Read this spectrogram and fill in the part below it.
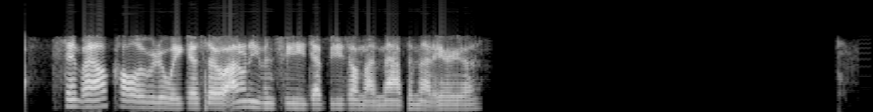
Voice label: Raleigh Police Southeast District Disp, P25 recordings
